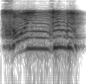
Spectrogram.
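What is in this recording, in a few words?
near waypoint mood low, speech japanese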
